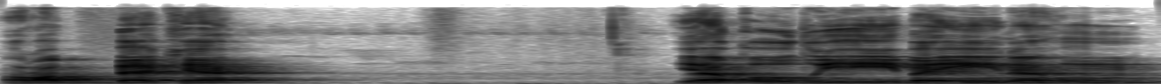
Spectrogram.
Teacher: റാഇനെ തഫ്ഖീം ചെയ്യുമ്പോൾ ശേഷമുള്ള ബായിൽ ആ തഫ്ഖീം വരുന്നത് സൂക്ഷിക്കേണ്ടതാണ്. അഥവാ ബാ തർക്കീഖ് ചെയ്യേണ്ട ഇസ്തിഫാലിൻ്റെ ഹർഫ്, ശേഷമുള്ള കാഫുമല്ല.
